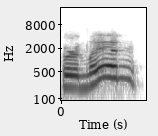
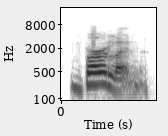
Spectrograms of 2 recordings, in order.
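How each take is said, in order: First: It sounds like the German capital's name. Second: It sounds different from the German capital's name. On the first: This is the name as the German city is called. The speaker calls it wrong. "it's not Berlin" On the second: This is the name as the town changed it against Germany. The speaker calls it right. "it is Berlin"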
